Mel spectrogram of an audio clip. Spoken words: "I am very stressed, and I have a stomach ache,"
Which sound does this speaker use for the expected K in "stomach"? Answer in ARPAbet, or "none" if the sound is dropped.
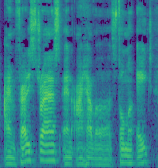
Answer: none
